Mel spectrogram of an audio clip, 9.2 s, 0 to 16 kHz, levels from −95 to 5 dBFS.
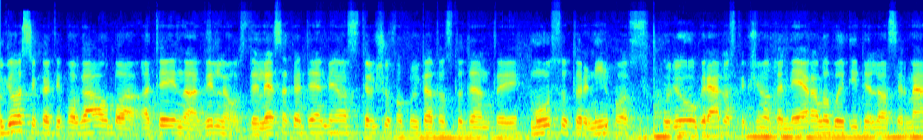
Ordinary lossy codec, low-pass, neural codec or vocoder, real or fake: Opus, 16 kbps; 14.4 kHz; codec, 44.1 kHz, 7.8 kbps, Pupu-Codec; fake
